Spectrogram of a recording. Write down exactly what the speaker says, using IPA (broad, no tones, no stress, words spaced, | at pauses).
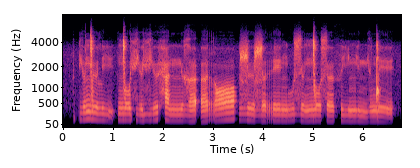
pʲəŋ͡ǀʏli | ŋ͡ǀofʲø vʲøha nːʏɣɐ ʔɐ rɔ | ɮʏ ɮəre ŋuzøŋ͡ǀo sœθiɲi mʲəŋ͡ǃe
